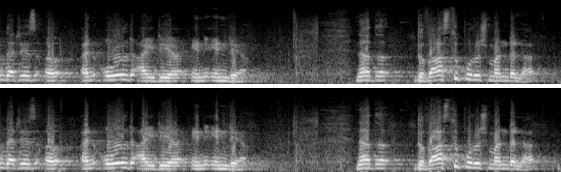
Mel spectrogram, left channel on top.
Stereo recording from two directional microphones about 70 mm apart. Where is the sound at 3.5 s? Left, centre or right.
Left.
